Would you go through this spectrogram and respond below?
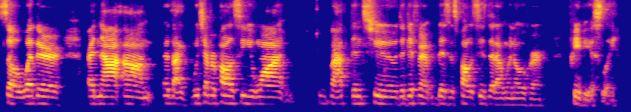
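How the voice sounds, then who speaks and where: A man working as an insurance agent, explaining policies casually on a livestream, often pausing with fillers and restarting his sentences. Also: fairly high pitch, level tone, bright, forceful tone, rough recording. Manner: hesitant, many fillers and restarts; addresses viewers informally.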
